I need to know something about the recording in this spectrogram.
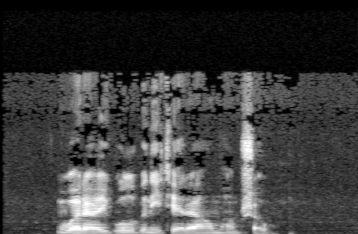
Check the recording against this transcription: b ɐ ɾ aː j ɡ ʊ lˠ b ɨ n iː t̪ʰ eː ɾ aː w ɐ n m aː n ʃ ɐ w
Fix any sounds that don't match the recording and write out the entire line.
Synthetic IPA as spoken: w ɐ ɾ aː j ɡ ʊ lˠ b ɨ n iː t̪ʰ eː ɾ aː w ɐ m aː m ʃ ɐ w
